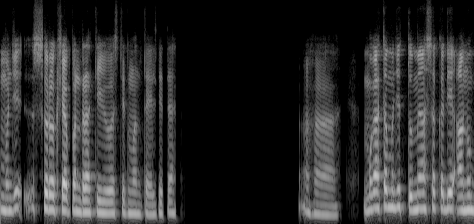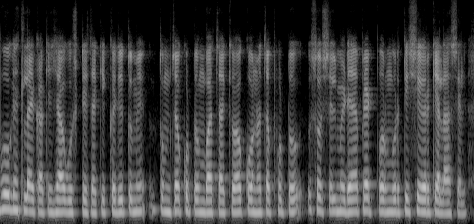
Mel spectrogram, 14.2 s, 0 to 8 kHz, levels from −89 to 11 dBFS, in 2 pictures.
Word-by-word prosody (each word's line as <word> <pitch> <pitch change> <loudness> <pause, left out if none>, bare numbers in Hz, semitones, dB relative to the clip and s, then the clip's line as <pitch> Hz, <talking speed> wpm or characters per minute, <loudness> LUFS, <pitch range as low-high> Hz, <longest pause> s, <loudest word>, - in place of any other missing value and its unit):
म्हणजे 190 +3 0 0.2
सुरक्षा 195 -3 +5
पण 175 -2 +2
राहते, 160 0 +2
व्यवस्थित 150 0 -2
म्हणता 140 -2 -4
येईल 130 0 -5
तिथे. 150 +1 -6 1.9
हां, 130 -6 -7 0.5
मग 195 +3 0
आता 220 +2 +5
म्हणजे 230 0 +2
तुम्ही 190 +2 +3
असा 210 +1 0
कधी 210 0 +3 0.2
अनुभव 195 +2 +4
घेतलाय 185 -3 +1
का, 160 -1 -2
की 160 +1 -7
ह्या 160 0 +3
गोष्टीचा 160 -1 -2
की 160 - -4
कधी 165 0 +1
तुम्ही 170 0 -1 0.2
तुमच्या 175 -1 +1
कुटुंबाचा 160 -2 0
किंवा 160 0 +2
कोणाचा 165 0 0
फोटो 165 -1 -3 0.3
सोशल 175 -1 -1
मीडिया 165 0 +3
प्लॅटफॉर्मवरती 165 -1 0
शेअर 165 -1 +3
केला 155 -3 +2
असेल 145 -1 -5
165 Hz, 150 wpm, -23 LUFS, 160-180 Hz, 1.9 s, सुरक्षा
